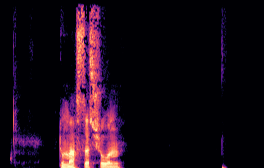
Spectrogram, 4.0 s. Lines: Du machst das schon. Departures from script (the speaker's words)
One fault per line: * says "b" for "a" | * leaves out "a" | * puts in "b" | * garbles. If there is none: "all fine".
all fine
